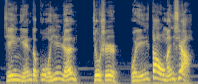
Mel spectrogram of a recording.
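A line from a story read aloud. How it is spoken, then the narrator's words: Loud shout. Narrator (Chinese): 宇文发沉 便高声喊道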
